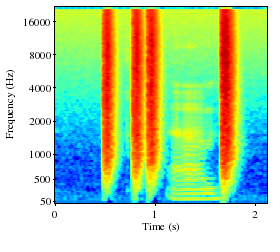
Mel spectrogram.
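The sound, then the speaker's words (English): Four dry drum machine hand claps with the hand clap reverb switched off, in an uneven rhythm, sharp and crisp with no reverb tail, with a short low humming synth note between the third and fourth. “I'm going to leave the hand clap reverb off now because we can listen more clearly to the other part.”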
